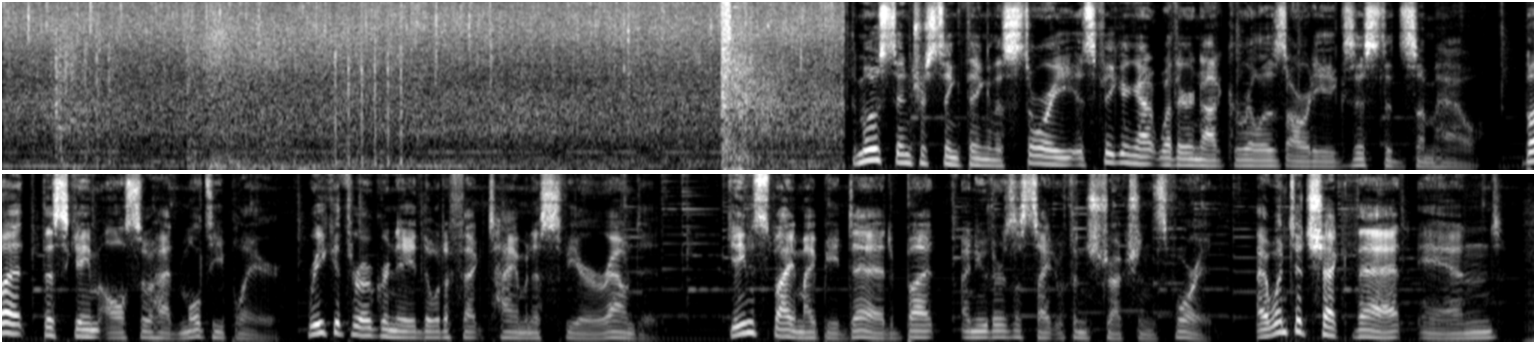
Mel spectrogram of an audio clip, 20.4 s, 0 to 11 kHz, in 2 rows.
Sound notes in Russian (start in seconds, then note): 0.0 шелест дождя и отдалённые звуки перестрелок; 0.3 тонк; 4.7 понк; 4.7 шелест дождя и отдалённые звуки перестрелок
